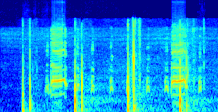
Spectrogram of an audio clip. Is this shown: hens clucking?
yes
